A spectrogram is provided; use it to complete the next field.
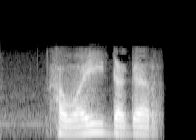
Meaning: airport
- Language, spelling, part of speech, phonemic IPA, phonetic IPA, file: Pashto, هوايي ډګر, noun, /ha.wɑˈji ɖəˈɡər/, [hɐ.wɑ.jí ɖə.ɡə́ɾ], Ps-هوايي ډګر.oga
